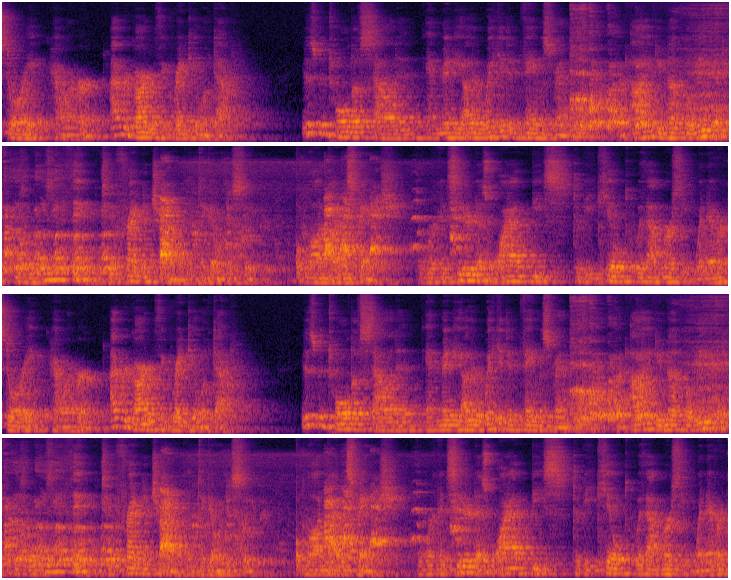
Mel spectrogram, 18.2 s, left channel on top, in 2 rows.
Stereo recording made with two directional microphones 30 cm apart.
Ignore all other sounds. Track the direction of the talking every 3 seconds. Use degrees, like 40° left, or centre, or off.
50° right, 50° right, 30° right, 10° right, 50° right, 50° right.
